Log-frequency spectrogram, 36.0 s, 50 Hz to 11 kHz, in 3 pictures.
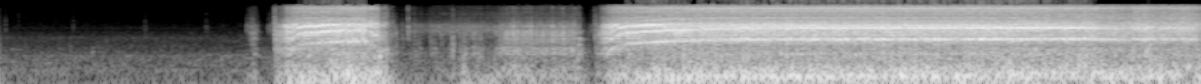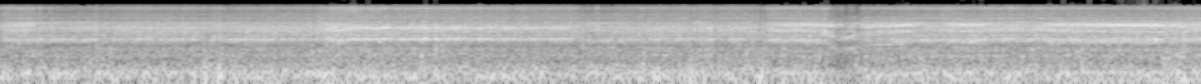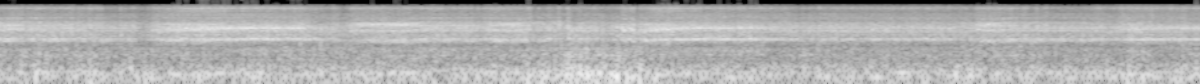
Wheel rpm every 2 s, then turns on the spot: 0, 70, 30, 180, 210, 230, 230, 230, 230, 210, 190, 220, 230, 220, 220, 230, 230, 230.
2-4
